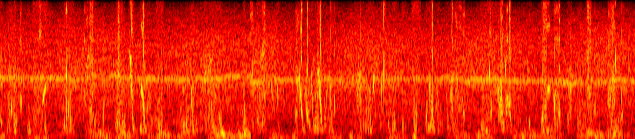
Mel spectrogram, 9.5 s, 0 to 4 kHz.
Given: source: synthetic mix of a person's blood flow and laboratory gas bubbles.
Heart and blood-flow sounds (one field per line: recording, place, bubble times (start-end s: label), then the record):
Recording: Doppler ultrasound of blood flow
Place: precordium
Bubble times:
0.00-0.05 s: bubbles
0.10-0.34 s: bubbles
0.40-0.79 s: bubbles
0.91-1.17 s: bubbles
1.25-1.59 s: bubbles
1.70-1.90 s: bubbles
1.92-2.48 s: bubbles
2.77-3.35 s: bubbles
3.63-3.71 s: bubbles
3.73-4.02 s: bubbles
4.06-4.11 s: bubbles
4.14-4.22 s: bubbles
4.42-5.06 s: bubbles
5.29-5.65 s: bubbles
5.69-5.98 s: bubbles
6.02-6.12 s: bubbles
6.17-6.32 s: bubbles
6.37-6.98 s: bubbles
7.19-7.71 s: bubbles
7.90-7.98 s: bubbles
8.11-8.44 s: bubbles
8.50-8.62 s: bubbles
8.64-8.73 s: bubbles
8.79-8.96 s: bubbles
9.10-9.37 s: bubbles
From the record:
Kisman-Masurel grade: 343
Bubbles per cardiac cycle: rolling drumbeat, 9 or more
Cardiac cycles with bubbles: 100%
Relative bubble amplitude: loud (0.450 to 0.775)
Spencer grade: 3 (all of the cardiac periods contain showers or single bubble signals, but not dominating or overriding the cardiac motion signals)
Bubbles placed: anywhere in the cardiac cycle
